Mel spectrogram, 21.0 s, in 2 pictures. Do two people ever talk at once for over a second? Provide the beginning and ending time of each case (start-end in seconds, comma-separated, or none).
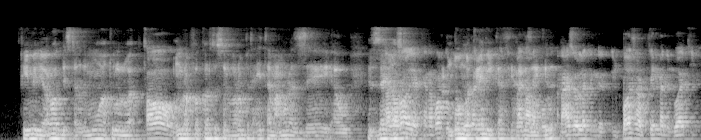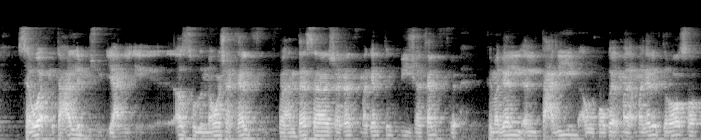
6.7-8.2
